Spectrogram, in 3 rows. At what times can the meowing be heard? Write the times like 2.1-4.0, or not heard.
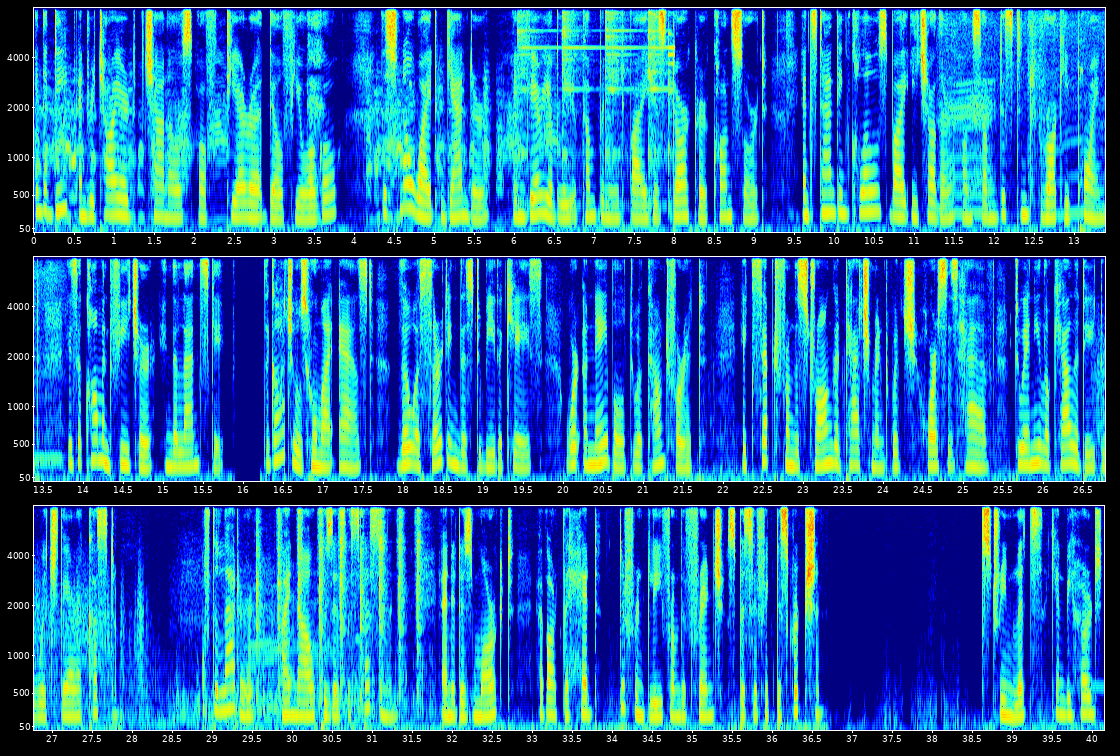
not heard.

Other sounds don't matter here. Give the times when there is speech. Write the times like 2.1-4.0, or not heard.
0.0-27.9, 28.9-36.7, 38.6-40.1.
